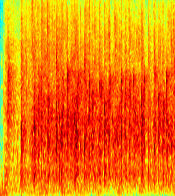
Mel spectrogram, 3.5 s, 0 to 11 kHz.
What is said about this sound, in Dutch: Top 10, dat zit er op dit moment zeker nog in, maar er komen nog heel veel deelnames aan. Geef hem toch maar een applaus.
